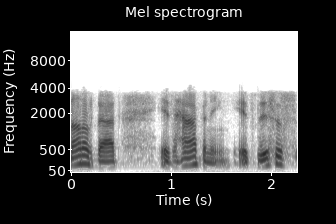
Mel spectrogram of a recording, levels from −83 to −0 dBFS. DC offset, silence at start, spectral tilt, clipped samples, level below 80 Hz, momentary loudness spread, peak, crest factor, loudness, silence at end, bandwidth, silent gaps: under 0.1%; 0 s; -10 dB/octave; under 0.1%; -76 dBFS; 8 LU; -8 dBFS; 16 dB; -23 LUFS; 0 s; 4.4 kHz; none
